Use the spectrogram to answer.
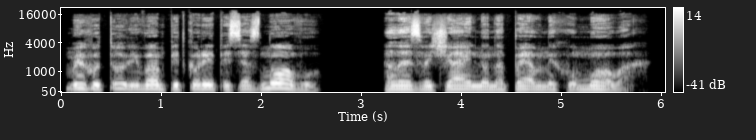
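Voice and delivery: high, smooth pirate voice; sly bargaining pirate. Acted. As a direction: bargain with oily charm. Silver bargains with captain.

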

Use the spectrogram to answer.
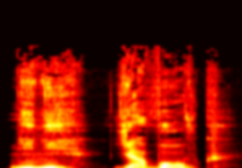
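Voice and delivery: high, loud protest; boy's desperate loud protest; shouting. Acted. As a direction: cry out in denial. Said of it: "закричав Мауглі".

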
